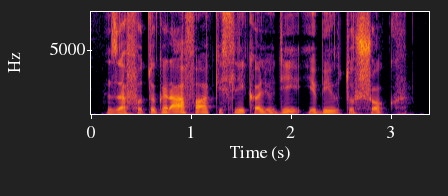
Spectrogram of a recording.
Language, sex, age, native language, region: Slovenian, male, 18-29, Slovenian, Drava region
